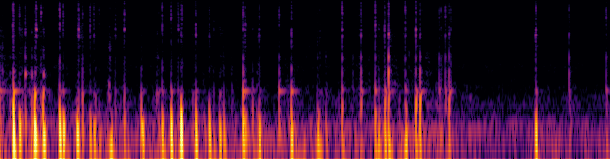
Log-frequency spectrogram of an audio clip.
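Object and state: Empty plastic water bottle, crinkled and tapped.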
